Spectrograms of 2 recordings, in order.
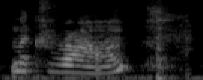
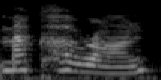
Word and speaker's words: macaron: peach prosecco chrome okay it's not macaron it's macron okay awesome or macron all right so uh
